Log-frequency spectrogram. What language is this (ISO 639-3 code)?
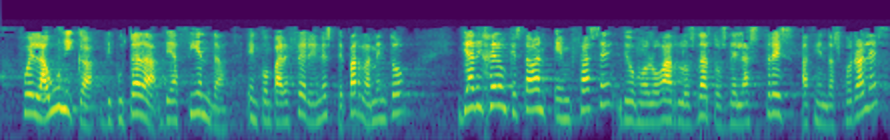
spa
